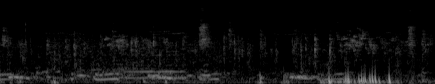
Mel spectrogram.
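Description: Domestic Van pigeons cooing, several rolling coos following one another, with a short louder burst of noise about three seconds in.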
